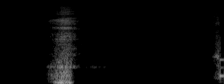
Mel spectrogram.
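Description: A man's single short sigh, an audible breath out, about half a second in; the rest is silence.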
